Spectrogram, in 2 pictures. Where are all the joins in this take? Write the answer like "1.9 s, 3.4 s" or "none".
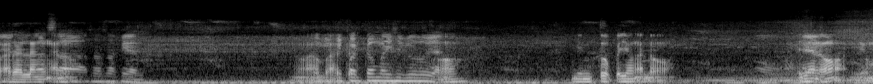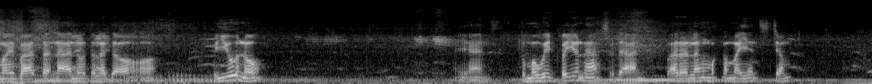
none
